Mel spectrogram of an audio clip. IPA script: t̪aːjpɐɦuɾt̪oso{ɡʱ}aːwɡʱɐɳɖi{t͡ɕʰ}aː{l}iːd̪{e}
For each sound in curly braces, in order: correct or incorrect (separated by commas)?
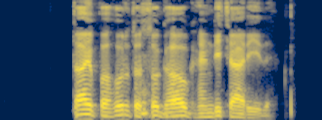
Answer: correct, incorrect, incorrect, correct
